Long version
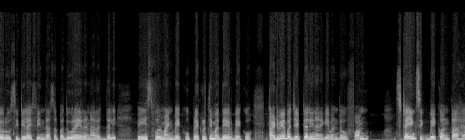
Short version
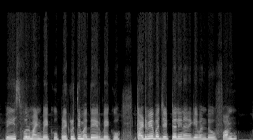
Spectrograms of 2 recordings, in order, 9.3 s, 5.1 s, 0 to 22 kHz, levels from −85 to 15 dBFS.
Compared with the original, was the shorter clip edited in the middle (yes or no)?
no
